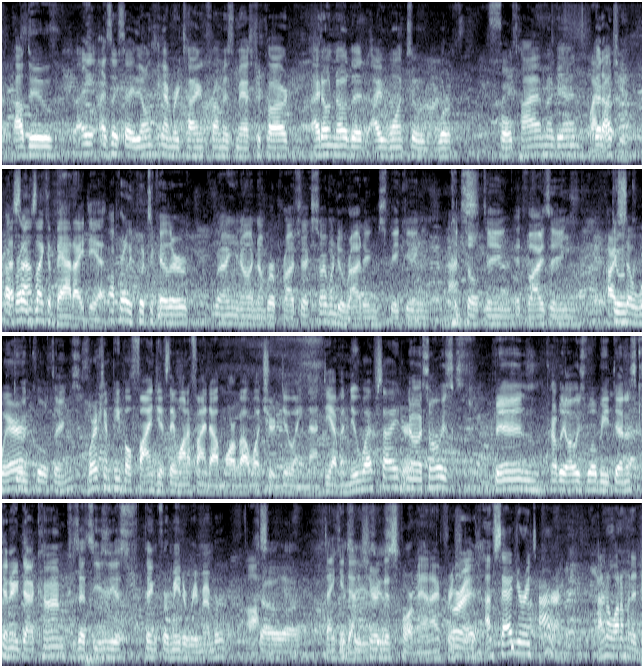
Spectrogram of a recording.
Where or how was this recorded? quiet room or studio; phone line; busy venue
busy venue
